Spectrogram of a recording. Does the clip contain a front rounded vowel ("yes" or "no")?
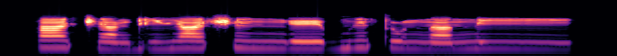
no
